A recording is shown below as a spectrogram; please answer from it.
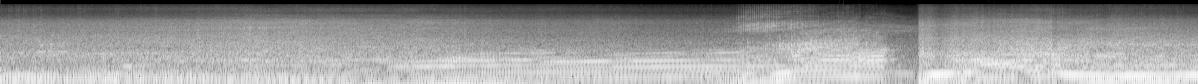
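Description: Volkswagen Golf hatchback engines pulling away: the engine note climbs steadily in pitch from about five seconds in and rises to a sharper rev just before the sound briefly drops out. After that a second engine runs with a strong, steady, deep note.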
